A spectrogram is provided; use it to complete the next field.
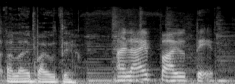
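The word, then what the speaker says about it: Alaipayuthey: I wouldn't be able to pronounce the Tamil film name, which is it's Alai Payute. Alai Payute.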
